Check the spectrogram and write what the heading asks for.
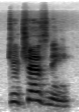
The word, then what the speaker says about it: Duchesne: It's Duchesne."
